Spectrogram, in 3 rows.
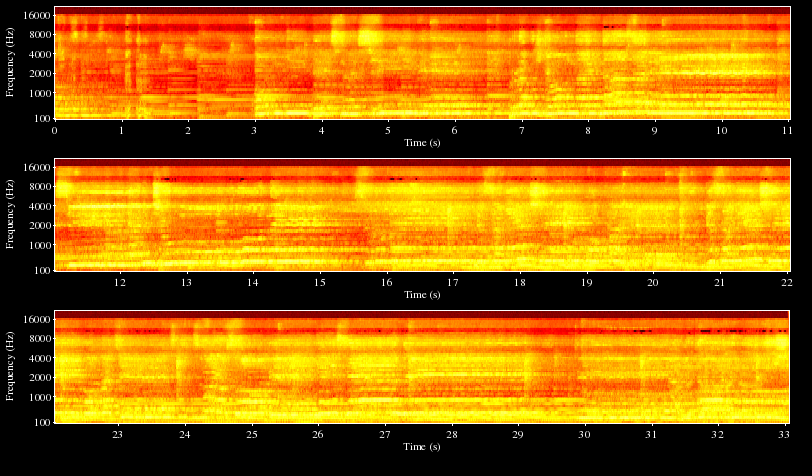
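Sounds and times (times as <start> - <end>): congregation singing a hymn: 3.0 - 33.0.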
